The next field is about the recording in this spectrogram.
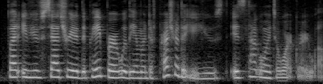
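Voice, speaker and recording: A fairly high-pitched woman's voice with a Spanish accent and fairly even intonation. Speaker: art channel creator. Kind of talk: tutorial voiceover. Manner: casual, hesitant with fillers.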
